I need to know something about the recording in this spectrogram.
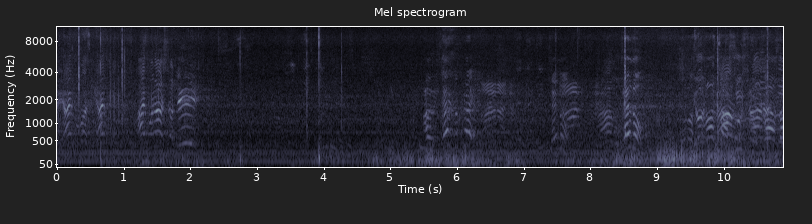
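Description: Young footballers shouting and calling to each other during play, in short high-pitched bursts that come in clusters, loudest near the end. A single sharp knock is heard about four seconds in.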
